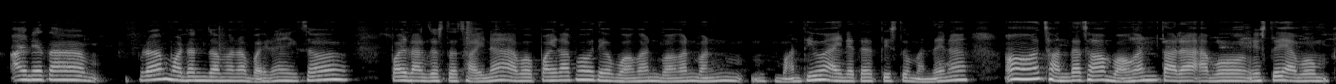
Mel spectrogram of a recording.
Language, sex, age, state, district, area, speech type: Nepali, female, 45-60, West Bengal, Jalpaiguri, urban, spontaneous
